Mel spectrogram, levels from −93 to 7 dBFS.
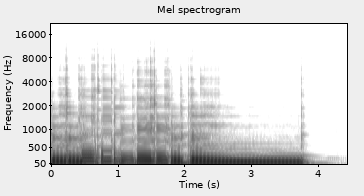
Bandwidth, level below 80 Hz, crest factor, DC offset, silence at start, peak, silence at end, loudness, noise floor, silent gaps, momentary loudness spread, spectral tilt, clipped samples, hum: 2.5 kHz; -20 dBFS; 14 dB; under 0.1%; 0 s; -2 dBFS; 0.55 s; -17 LUFS; -57 dBFS; none; 9 LU; -12 dB/octave; under 0.1%; 50 Hz at -25 dBFS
